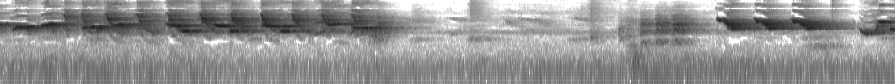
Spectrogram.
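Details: Breeding pair of mini wambi, described as actively singing and ready for breeding: rapid, high chirping phrases of short repeated notes for about four seconds, a pause, then another bright burst of chirps.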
